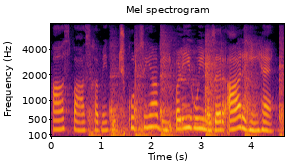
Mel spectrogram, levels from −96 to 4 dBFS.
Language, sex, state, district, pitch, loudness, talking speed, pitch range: Hindi, male, Punjab, Fazilka, 235 Hz, -16 LUFS, 155 wpm, 215-265 Hz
